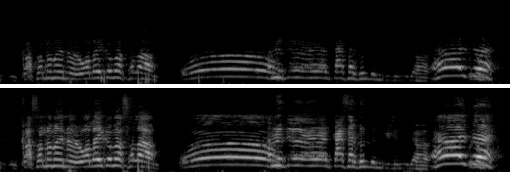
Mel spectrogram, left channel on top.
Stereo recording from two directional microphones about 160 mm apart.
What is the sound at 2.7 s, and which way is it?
A man's voice, 15° right (ahead or behind).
